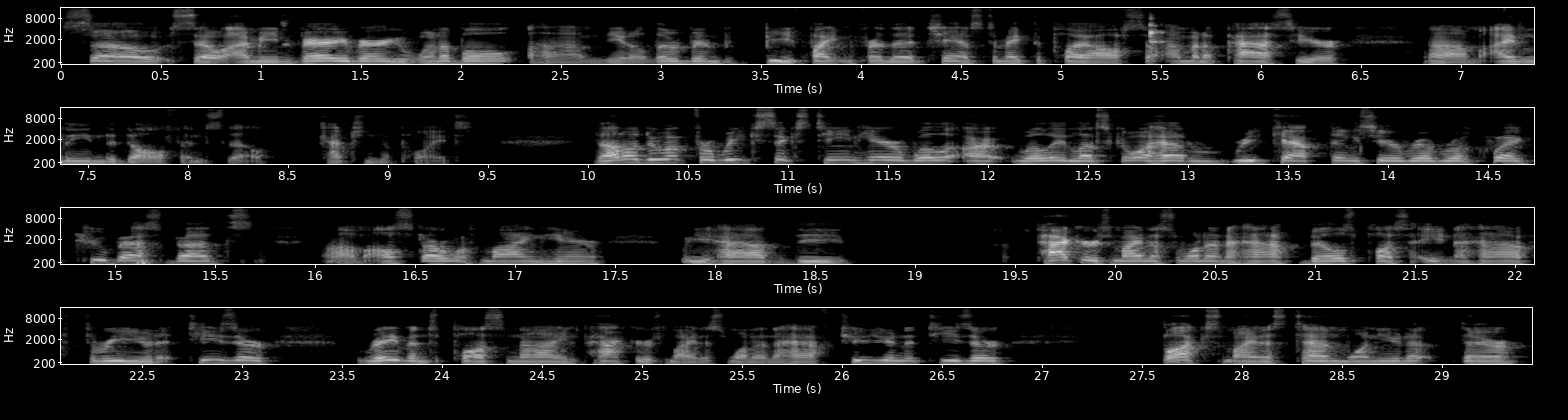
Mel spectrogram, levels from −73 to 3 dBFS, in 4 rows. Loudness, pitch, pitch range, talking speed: -28 LUFS, 150 Hz, 135-160 Hz, 205 wpm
